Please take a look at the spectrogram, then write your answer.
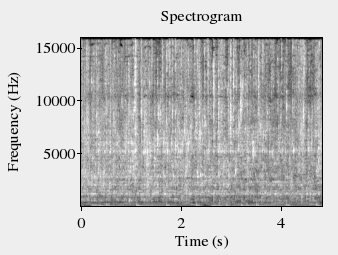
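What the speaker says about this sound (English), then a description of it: "put water" Water poured into a cooking pot from a tap while preparing pancit canton at home, a steady close splashing stream with a fairly constant level throughout.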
